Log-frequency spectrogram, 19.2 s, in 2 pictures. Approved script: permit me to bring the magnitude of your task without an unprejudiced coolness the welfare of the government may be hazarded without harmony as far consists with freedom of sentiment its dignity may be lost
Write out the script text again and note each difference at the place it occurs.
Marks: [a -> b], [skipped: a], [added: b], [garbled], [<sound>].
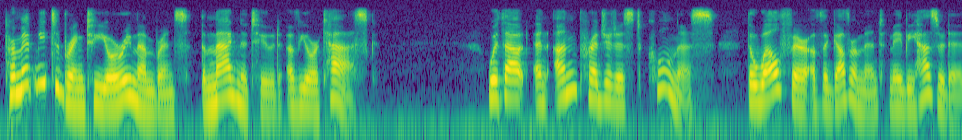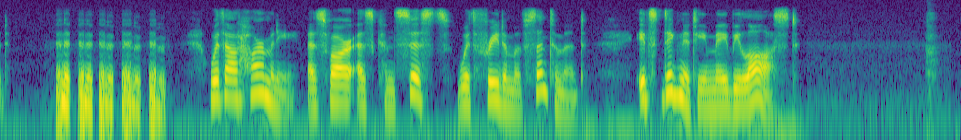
permit me to bring [added: to your remembrance] the magnitude of your task without an unprejudiced coolness the welfare of the government may be hazarded [laugh] without harmony as far [added: as] consists with freedom of sentiment its dignity may be lost [breath]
